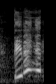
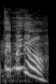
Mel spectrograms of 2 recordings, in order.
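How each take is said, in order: First: Said in the usual way. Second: Tingnan niyo sung out high, teasing; high teasing call. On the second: Real, not acted. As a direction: call it out high to tease the crowd. Teasing the silent crowd. (mataas at nanunukso na tawag)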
